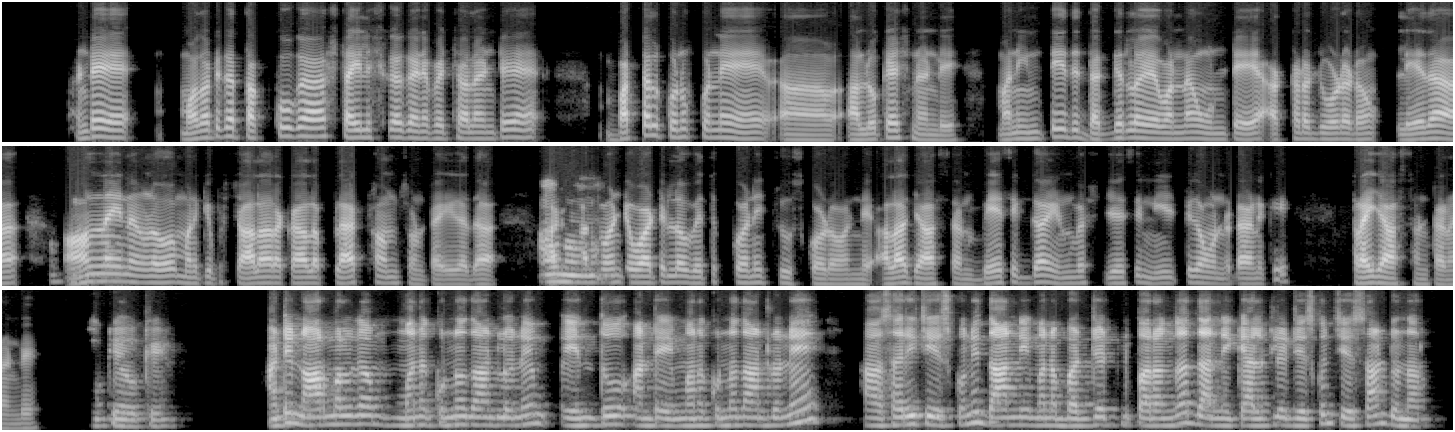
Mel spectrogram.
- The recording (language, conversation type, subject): Telugu, podcast, తక్కువ బడ్జెట్‌లో కూడా స్టైలుగా ఎలా కనిపించాలి?
- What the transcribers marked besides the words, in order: in English: "స్టైలిష్‌గా"; in English: "లొకేషన్"; in English: "ఆన్లైన్‌లో"; in English: "ప్లాట్‌ఫామ్స్"; in English: "బేసిక్‌గా ఇన్వెస్ట్"; in English: "నీట్‌గా"; in English: "ట్రై"; in English: "నార్మల్‌గా"; in English: "బడ్జెట్‌ని"; in English: "కాలిక్యులేట్"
